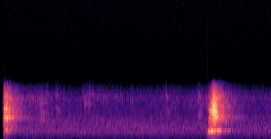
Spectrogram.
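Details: Territorial dog guarding its line, giving two sharp single barks about three seconds apart, each loud and brief, with near silence between them.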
